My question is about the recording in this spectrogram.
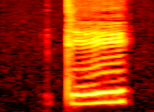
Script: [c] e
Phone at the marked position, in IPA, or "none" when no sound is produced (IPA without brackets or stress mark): t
